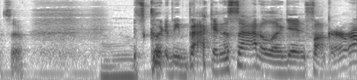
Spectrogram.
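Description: A man delivers a put-on character voice at a moderate pace. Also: medium pitch for a man. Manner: menacing, gleeful.

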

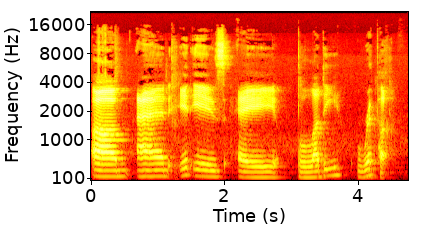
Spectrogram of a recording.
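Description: The voice has an English accent and ordinary pitch variation. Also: man. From British. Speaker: podcast panelist. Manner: enthusiastic, upbeat.

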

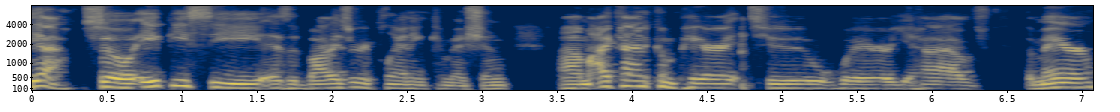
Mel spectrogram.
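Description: In an American accent, the speaker talks at a fairly slow pace with ordinary pitch variation, the sound dry and close with no echo over a quiet background. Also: man. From Indiana, US Midwest. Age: 20s. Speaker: local volunteer and city council candidate. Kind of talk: casual interview. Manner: energetic.

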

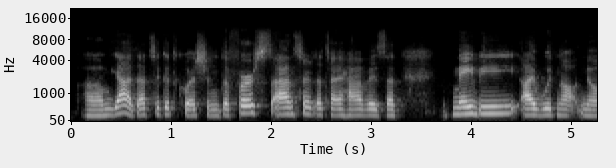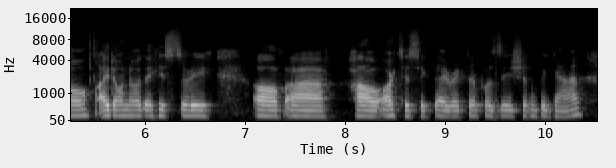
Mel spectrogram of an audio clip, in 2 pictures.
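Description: With an Iranian accent, a woman speaks at a moderate pace. Her fairly low pitch has fairly even intonation. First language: Farsi. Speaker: theatre artistic director. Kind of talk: casual interview chat. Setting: video call. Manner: hesitant, many fillers.

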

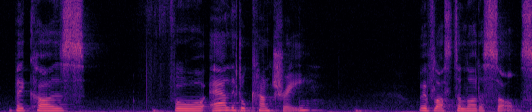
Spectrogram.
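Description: A woman with an Australian accent and medium pitch speaks at a fairly slow pace in a monotone, flat intonation, with very even loudness and long, frequent pauses. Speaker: air force veteran. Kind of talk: interview.

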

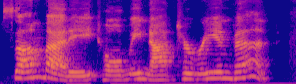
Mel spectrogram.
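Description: Lively intonation against noticeable background noise. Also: woman. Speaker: podcast host. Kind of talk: casual interview chat.

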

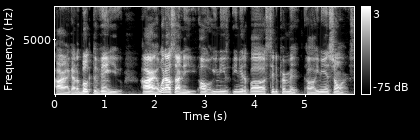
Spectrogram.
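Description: A man with an ordinary speaking voice talks at a fairly quick pace in a very clean recording with a silent background. His medium pitch shows ordinary pitch variation. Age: 30s. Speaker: podcast host. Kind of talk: casual interview chat. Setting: podcast studio.

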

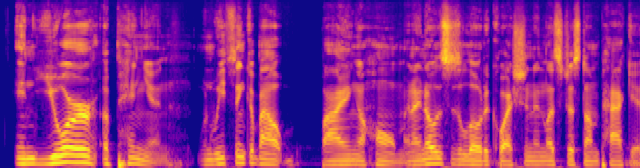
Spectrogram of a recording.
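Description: Using a normal speaking voice, a man talks at a moderate pace with lively intonation and a fairly low pitch. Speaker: podcast host. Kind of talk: casual podcast interview.

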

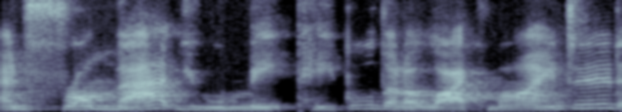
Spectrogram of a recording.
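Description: Speaking with an Australian accent, a woman keeps her intonation fairly even. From Australia, Sydney. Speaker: travel company founder. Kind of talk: interview.

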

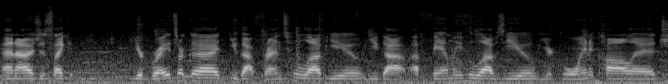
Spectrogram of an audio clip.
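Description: Over music in the background, a man talks in an animated tone at a medium pitch. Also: moderate pace. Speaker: radio personality. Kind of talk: interview. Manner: animated, flamboyant.

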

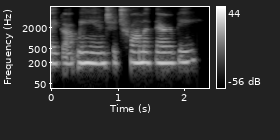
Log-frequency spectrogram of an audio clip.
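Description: A woman with an American accent speaks fairly slowly at a medium pitch, her intonation monotone and flat. Her tone is dark and mellow and somewhat breathy. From Utah, US. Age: 40s. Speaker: domestic abuse survivor. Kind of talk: testimony.

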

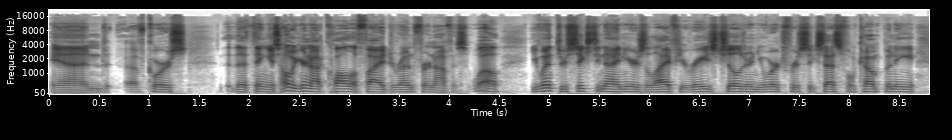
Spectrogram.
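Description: A man with an American accent speaks at a fairly quick pace and medium pitch, with fairly even intonation. He has a plain, everyday voice, and the recording is very clean with a silent background. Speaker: political talk show host. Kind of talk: interview. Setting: studio.

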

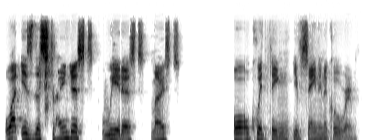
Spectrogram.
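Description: This man speaks very slowly, with an Australian accent. His pitch is medium, with ordinary variation. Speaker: podcast co-host. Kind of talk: casual chat. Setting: video call.

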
